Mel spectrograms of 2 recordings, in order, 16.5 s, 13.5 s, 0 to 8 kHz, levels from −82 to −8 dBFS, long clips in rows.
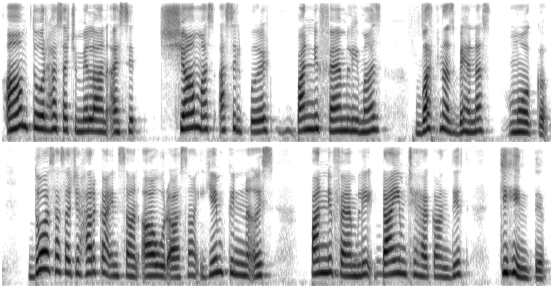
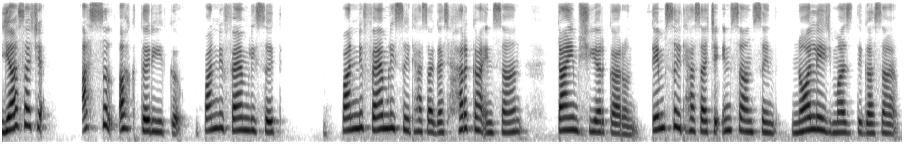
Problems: background sounds at intervals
